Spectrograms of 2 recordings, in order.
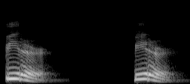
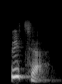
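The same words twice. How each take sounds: First: American "bitter", tt as a quick D, R kept; American accent. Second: British "bitter", crisp T and no R; R-less British "bitter" with a true T; British accent. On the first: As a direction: say "bitter" like "bidder", American style. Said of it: "American accent, you would say". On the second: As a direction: say "bitter" like "bit-tah", British style. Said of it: "in British English ... say the T". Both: Shown as a demonstration.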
